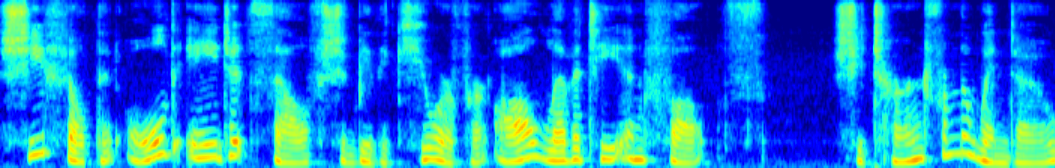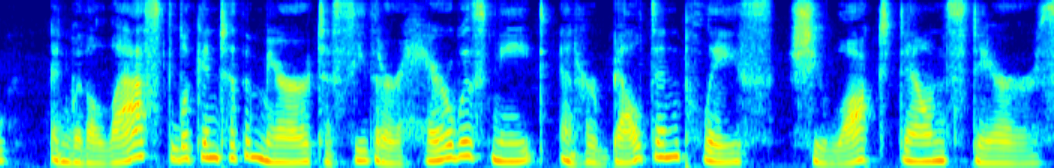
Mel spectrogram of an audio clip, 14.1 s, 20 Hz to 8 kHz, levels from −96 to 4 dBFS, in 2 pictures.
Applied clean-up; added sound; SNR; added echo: none; none; none; none.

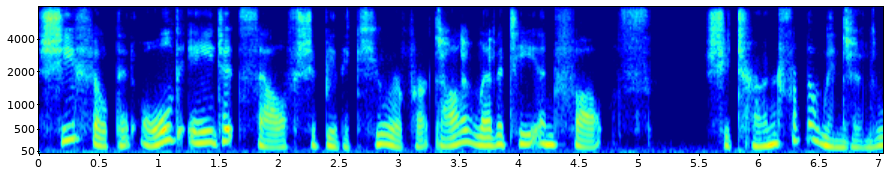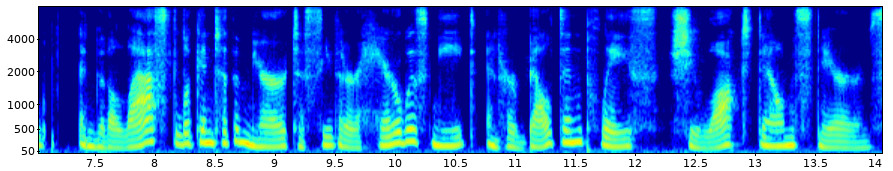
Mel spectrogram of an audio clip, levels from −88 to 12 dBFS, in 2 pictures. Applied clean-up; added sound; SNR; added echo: neural diffusion model UNIVERSE++.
